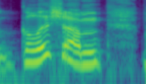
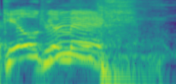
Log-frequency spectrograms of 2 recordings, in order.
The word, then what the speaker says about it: Gilgamesh: Ajax offers to wipe Thena's memory, but, you know, Glisham volunteers to look over her. – Gilgamesh!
